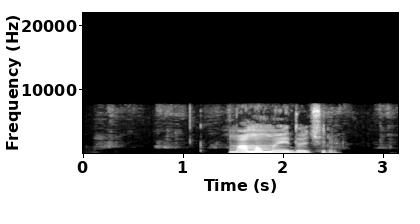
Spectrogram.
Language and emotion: Russian, neutral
